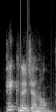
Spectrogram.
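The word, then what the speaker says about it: Pycnogenol: one that I'm excited about is picnogenal which is spelled p y c n o ge n o l. Picnogenel.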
